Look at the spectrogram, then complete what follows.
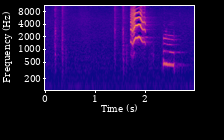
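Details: Male pet cockatiel aged 14, chattering at home: faint clicks, then a loud arched screech followed by a short flat harmonic call.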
